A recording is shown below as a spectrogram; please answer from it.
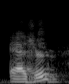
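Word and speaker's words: Azure: into court on or Siri how do i pronounce AZ you re and she'll say Asher Louise is the same way this is the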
